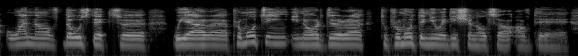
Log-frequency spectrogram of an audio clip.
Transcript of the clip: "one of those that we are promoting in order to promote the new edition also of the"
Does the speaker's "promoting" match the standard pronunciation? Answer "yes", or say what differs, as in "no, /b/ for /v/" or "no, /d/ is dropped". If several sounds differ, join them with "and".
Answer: yes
